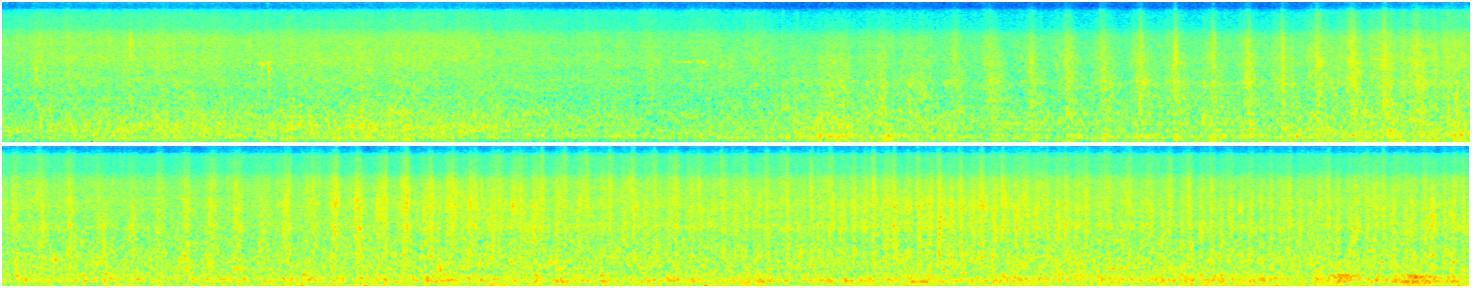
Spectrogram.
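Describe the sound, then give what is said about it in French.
Rushing water at an old flour mill's water wheel as it is set running, a loud steady wash that gains a rhythmic, fast clattering pulse partway through and keeps building gently to the end. “Ben on va aller voir la roue et la mettre en eau.”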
